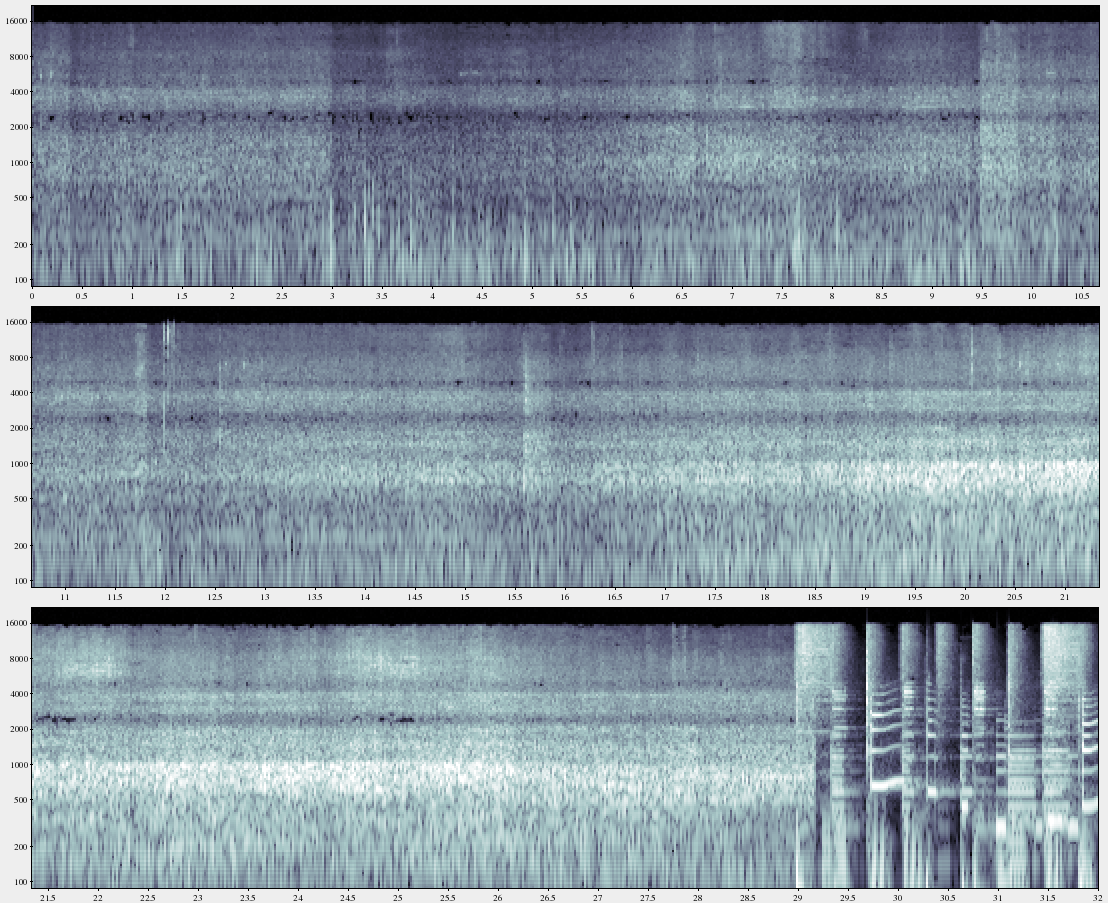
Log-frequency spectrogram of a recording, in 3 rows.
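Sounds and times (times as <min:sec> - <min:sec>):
train passing on rails: 0:00.0 - 0:29.5
music: 0:29.0 - 0:32.0.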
